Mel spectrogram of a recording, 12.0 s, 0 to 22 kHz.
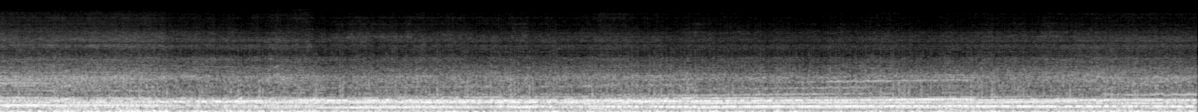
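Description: Kawasaki ZX25R's inline-four engine running at steady cruising revs, its pitch drifting only slowly, under rushing wind and road noise while riding.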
